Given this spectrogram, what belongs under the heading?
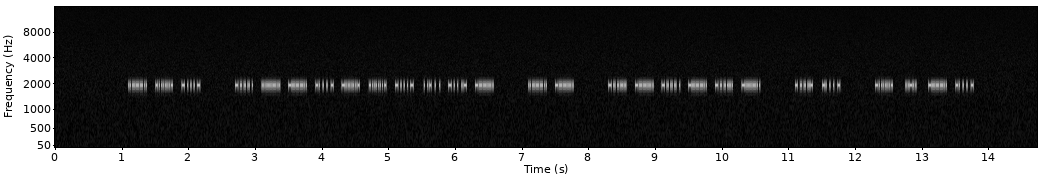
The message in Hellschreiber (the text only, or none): SON PSEUDONYME SE REFERE AU DIEU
